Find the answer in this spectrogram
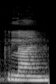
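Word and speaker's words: climb: क्ला यहां प देखिए लास्ट में जो बी आया है ये साइलेंट है देखिए किसी भी वर्ड में एम बी अगर एक साथ आता है एम बी वहां प आपको समझना है कि बी लेटर साइलेंट है यहां पे हम क्लाइम नहीं पढ़ते हैं केवल पढ़ते हैं क्लाइम सील का क्ल हो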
